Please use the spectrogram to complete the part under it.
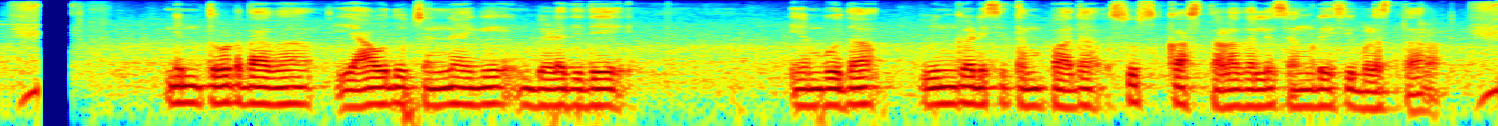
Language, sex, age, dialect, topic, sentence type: Kannada, male, 46-50, Central, agriculture, statement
